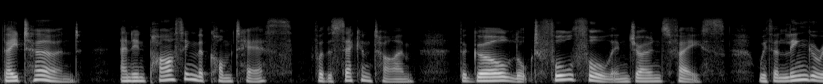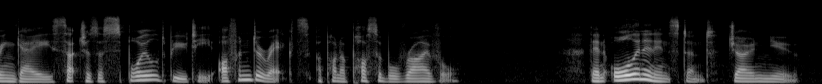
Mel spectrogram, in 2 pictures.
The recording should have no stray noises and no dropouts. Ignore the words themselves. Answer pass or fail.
pass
